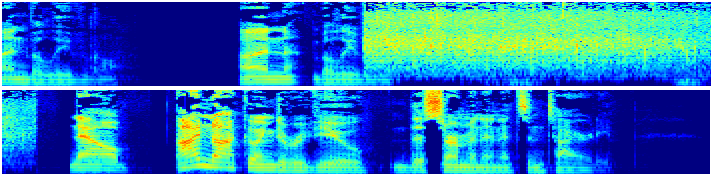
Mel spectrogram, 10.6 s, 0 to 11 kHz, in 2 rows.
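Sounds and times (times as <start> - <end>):
speech: 0.0 - 1.0, 1.8 - 3.0, 5.8 - 9.9
audience clapping: 2.7 - 5.6.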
